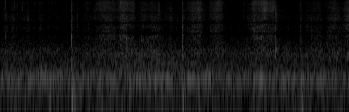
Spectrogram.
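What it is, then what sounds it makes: Duct tape strip being rubbed. A short, flat strip of black duct tape is held between hands in disposable latex gloves while the fingertips rub it and press it down, making quiet, bright sticky crackles and soft patters with a few sharper ticks. The gloves rubbing may add to the sound, and a tape roll sits idle nearby.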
